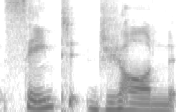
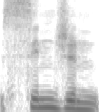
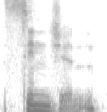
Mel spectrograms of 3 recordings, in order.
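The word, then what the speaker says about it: St John: name is cecil wormsborough saint john noms oh wait sorry cecil wormsborough sinjin knobs sinjin is spelled saint john but pronounced sinjin uh oh oh uh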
